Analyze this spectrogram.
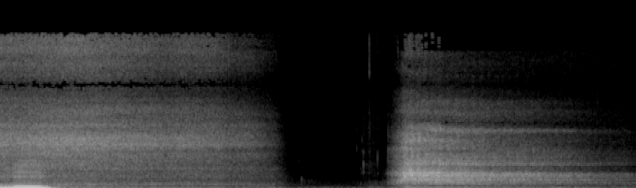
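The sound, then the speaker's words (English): A big, deep breath taken while sitting on a yoga mat: a long, airy hissing breath that gradually fades, a short silence, then another long breathy rush that tapers off. “when I sit down on the mat and I take that first big inhale.”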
